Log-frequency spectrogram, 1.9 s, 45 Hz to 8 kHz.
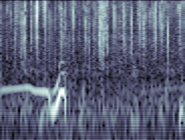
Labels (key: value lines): label: biophony, cascading saw
recorder: SoundTrap 600 or HydroMoth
